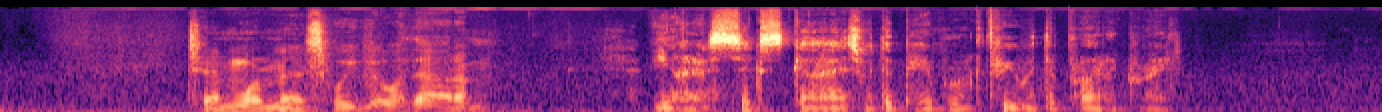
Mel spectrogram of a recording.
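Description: A man speaks softly up close.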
